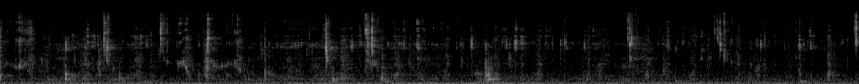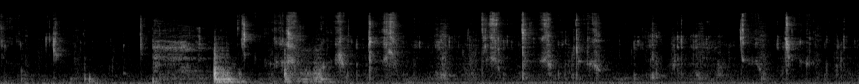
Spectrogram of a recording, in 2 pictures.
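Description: Close-miked chewing of crisp fried food: many sharp crunches and wet mouth clicks, with a louder, lower sound about eleven seconds in.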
